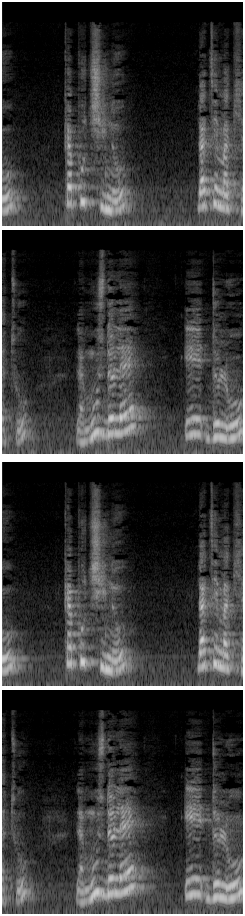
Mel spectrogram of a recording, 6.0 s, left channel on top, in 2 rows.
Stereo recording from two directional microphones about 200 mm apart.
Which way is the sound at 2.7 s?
15° right (ahead or behind).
